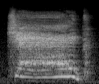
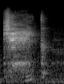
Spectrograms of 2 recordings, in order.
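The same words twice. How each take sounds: First: High, drawn-out call of a name; urgent call. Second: Low-key, whispery call of a name; hushed call. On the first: Calling friend from the stairwell door, high urgent call. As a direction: call out for him, pitched way up. Calling for Jake, second try. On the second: Calling friend from the stairwell door, hushed. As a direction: call him under your breath. Calling for Jake, first try. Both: Retold or imitated.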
